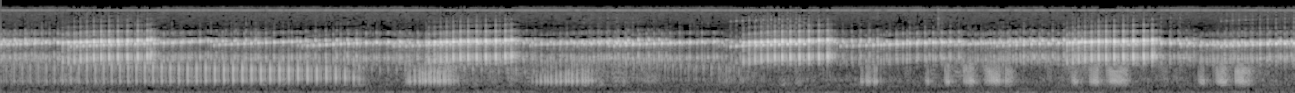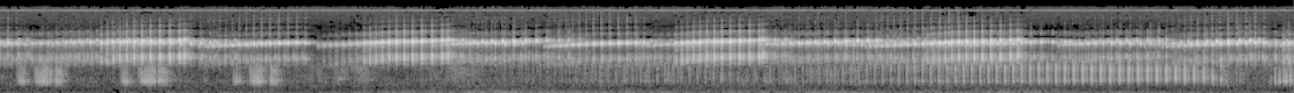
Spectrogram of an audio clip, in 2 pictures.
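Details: Frogs in full spring chorus at dusk among ponds and small lakes in the rolling dunes of the Sandhills of Nebraska; overlapping high trilled calls swell and fade in waves every couple of seconds, with lower pulsed croaks beneath.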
